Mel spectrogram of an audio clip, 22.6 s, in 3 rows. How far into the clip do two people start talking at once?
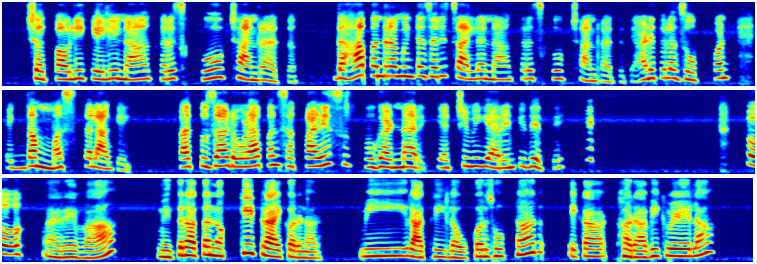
none

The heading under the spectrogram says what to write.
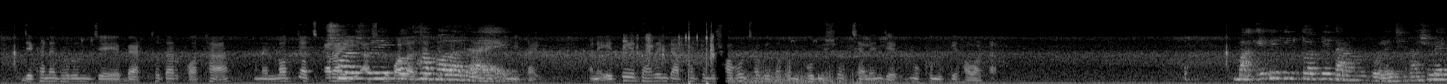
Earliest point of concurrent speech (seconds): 3.3 s

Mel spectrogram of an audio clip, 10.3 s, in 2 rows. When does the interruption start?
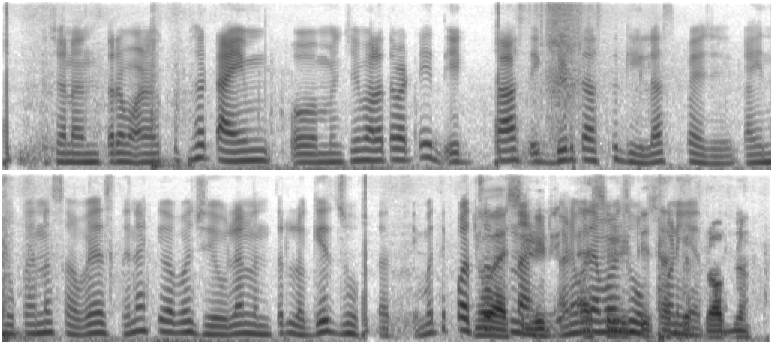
8.3 s

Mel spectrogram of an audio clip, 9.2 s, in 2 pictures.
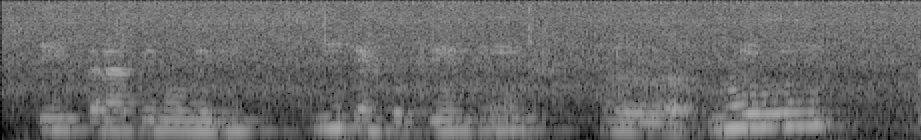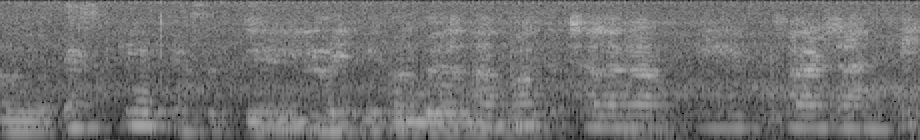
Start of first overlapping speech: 5.8 s

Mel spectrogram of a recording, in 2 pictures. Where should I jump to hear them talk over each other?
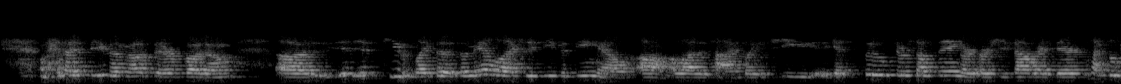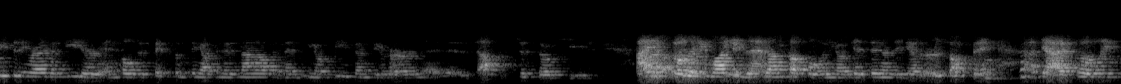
17.6 s

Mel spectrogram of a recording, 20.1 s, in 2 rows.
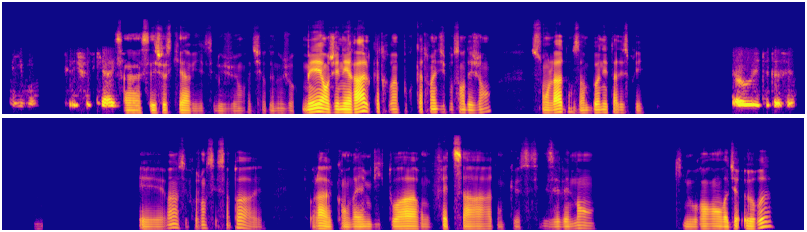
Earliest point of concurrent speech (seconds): none

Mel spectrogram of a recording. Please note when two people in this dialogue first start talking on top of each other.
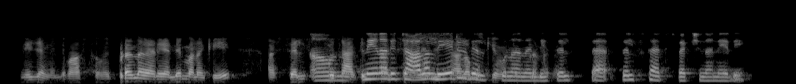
3.3 s

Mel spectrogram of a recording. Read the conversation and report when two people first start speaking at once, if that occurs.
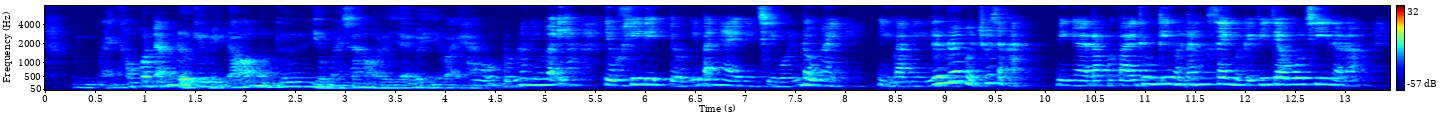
none

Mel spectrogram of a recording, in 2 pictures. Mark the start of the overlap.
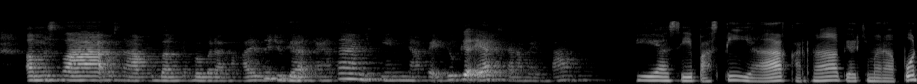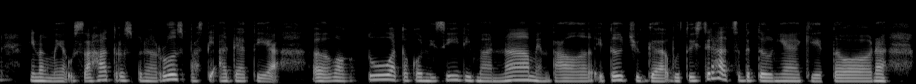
none

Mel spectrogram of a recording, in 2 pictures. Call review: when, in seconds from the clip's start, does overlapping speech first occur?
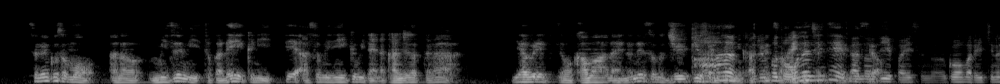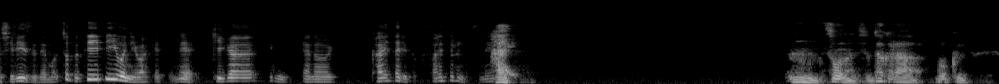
6.9 s

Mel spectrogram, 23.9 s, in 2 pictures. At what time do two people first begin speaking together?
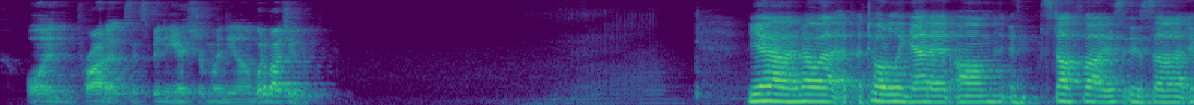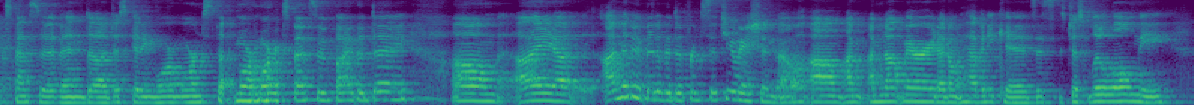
none

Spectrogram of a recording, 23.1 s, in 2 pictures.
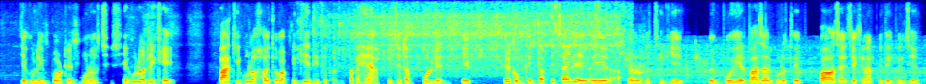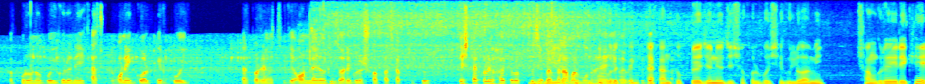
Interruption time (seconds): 18.2 s

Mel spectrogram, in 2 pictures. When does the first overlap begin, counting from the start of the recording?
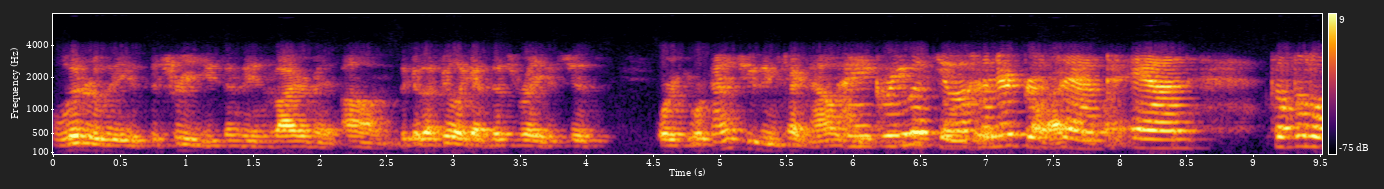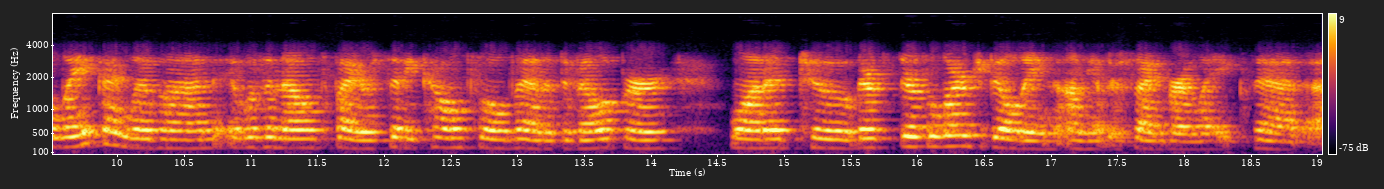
5.9 s

